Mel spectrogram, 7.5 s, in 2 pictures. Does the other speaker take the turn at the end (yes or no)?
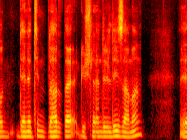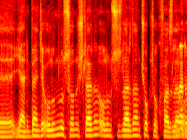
yes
